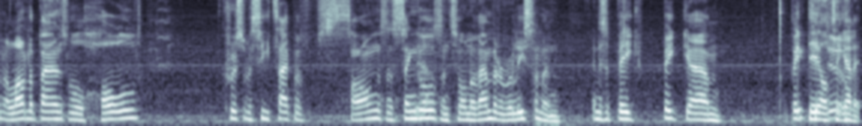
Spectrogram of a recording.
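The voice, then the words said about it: British accent. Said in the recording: “As you can tell from my accent, not from around these parts. Originally grew up in the UK.”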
